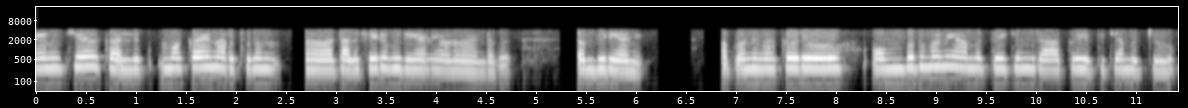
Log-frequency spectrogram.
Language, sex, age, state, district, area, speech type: Malayalam, female, 18-30, Kerala, Kannur, urban, conversation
